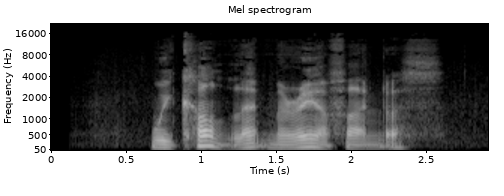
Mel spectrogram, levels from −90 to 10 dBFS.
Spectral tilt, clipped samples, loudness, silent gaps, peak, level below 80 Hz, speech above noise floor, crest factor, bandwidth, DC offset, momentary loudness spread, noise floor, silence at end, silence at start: -6 dB/octave; under 0.1%; -25 LUFS; none; -6 dBFS; -68 dBFS; 38 dB; 20 dB; 16 kHz; under 0.1%; 18 LU; -64 dBFS; 0.35 s; 0.65 s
